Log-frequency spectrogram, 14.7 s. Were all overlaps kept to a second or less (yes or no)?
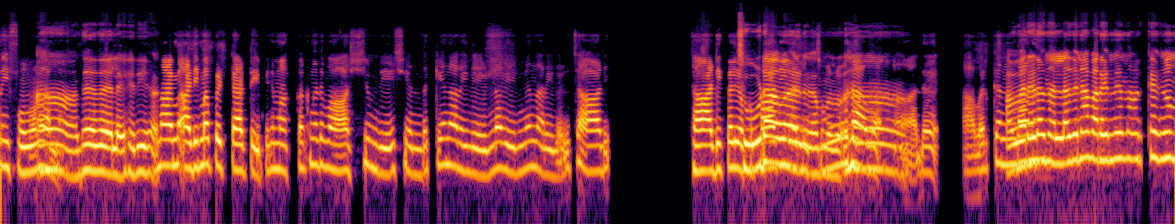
no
